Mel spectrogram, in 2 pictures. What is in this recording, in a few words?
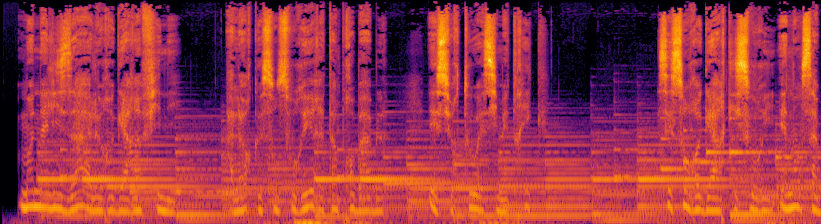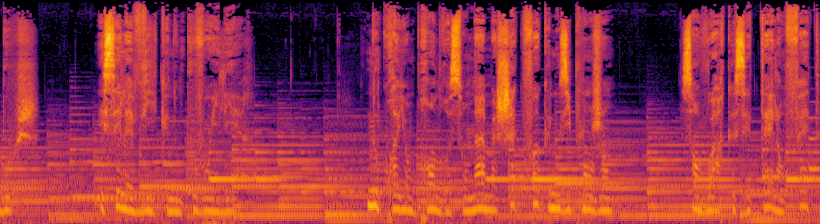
commercial, French, female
